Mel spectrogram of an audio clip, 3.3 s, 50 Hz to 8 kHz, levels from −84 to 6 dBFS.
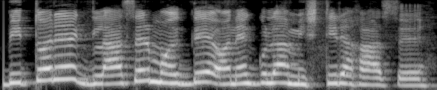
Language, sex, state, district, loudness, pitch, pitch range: Bengali, female, Assam, Hailakandi, -12 LUFS, 280 Hz, 255-300 Hz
